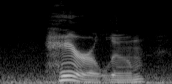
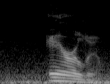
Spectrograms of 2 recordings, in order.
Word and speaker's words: heirloom: students are very important the letter h in heirloom is silent you do not pronounce the H it's not heirloom but heirloom like the air we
